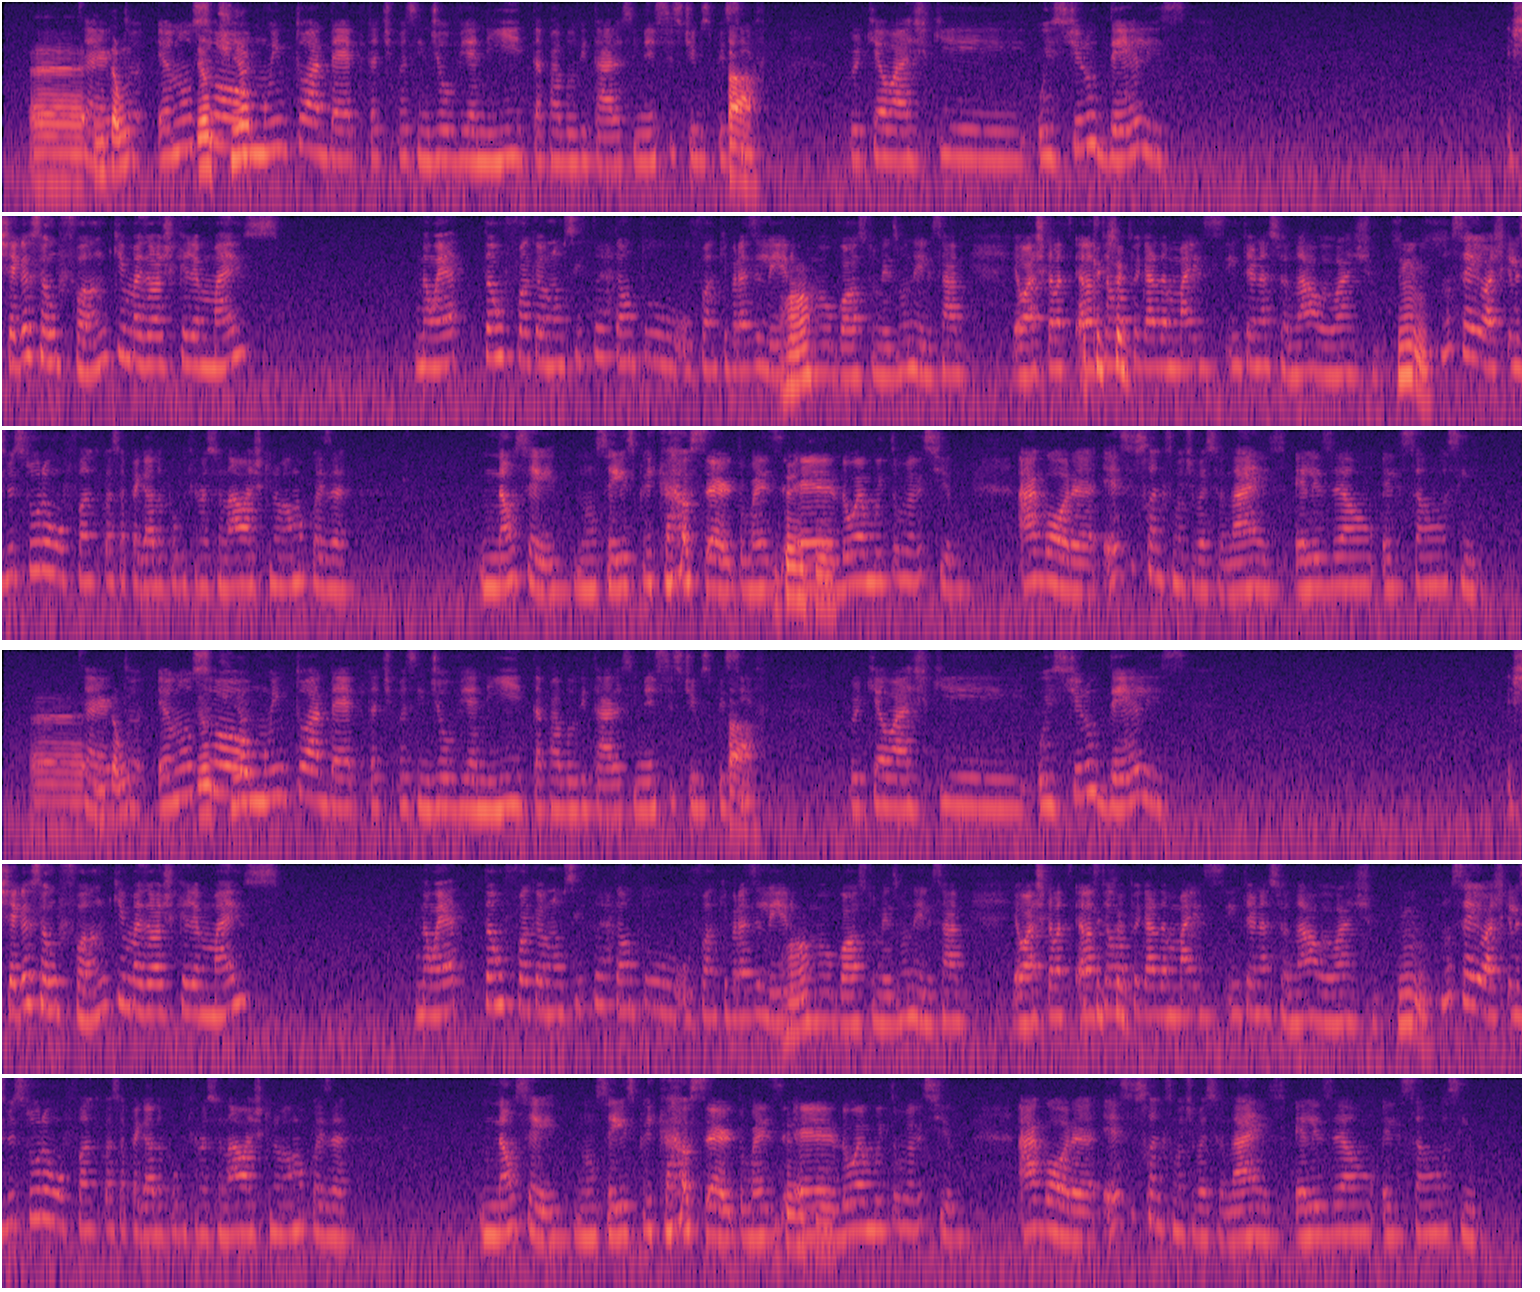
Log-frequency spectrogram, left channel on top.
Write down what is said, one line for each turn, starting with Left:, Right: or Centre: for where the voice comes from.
Left: É,
Centre: Certo.
Left: então
Centre: Eu não sou
Left: eu tinha,
Centre: muito adepta, tipo assim, de ouvir Anitta, Pablo Vittar, assim, nesse estilo específico,
Left: tá.
Centre: porque eu acho que o estilo deles chega a ser um funk, mas eu acho que ele é mais. Não é tão funk, eu não sinto tanto o funk brasileiro
Left: aham.
Centre: como eu gosto mesmo nele, sabe? Eu acho que elas,
Left: O
Centre: elas
Left: que
Centre: têm
Left: que
Centre: uma
Left: você,
Centre: pegada mais internacional, eu acho.
Left: hum,
Centre: Não sei, eu acho que eles misturam o funk com essa pegada um pouco internacional, acho que não é uma coisa. Não sei, não sei explicar <laughs> o certo, mas
Left: entendi.
Centre: é, não é muito o meu estilo. Agora, esses funks motivacionais, eles são, eles são assim,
